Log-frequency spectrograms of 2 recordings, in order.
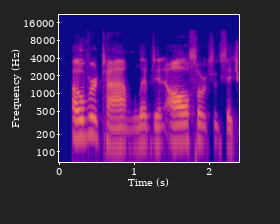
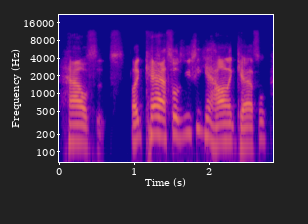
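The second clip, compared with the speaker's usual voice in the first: usual speaking voice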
